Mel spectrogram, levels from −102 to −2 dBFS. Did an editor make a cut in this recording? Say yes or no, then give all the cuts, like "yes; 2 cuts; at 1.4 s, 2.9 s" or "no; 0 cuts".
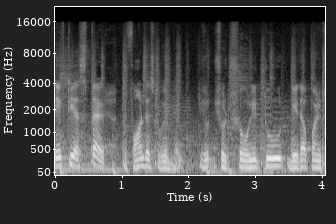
yes; 2 cuts; at 0.7 s, 2.1 s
